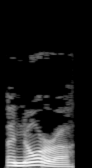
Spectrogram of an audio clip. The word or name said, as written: onora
